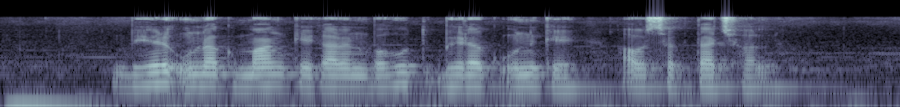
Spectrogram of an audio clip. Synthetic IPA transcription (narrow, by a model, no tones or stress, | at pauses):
bʱeɽṵnəkmãŋɡ̚kekaɾəɳbəɦut̪bʱeɽəkṵnkea̰ʋəsjəkt̪at͡ʃʰəl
